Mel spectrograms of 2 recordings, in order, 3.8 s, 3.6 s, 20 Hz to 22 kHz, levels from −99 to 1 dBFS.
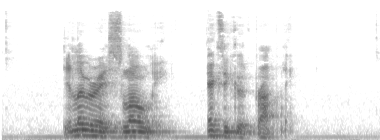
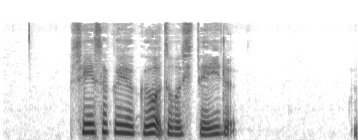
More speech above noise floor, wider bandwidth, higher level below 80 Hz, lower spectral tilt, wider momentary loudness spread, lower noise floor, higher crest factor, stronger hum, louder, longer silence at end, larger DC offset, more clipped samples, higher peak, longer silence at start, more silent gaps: second, 32 dB vs 57 dB; first, 16 kHz vs 11.5 kHz; about the same, -72 dBFS vs -68 dBFS; about the same, -5.5 dB/octave vs -5 dB/octave; first, 16 LU vs 11 LU; second, -68 dBFS vs -81 dBFS; about the same, 18 dB vs 18 dB; neither; second, -37 LUFS vs -24 LUFS; first, 0.95 s vs 0 s; neither; neither; second, -20 dBFS vs -10 dBFS; about the same, 0.65 s vs 0.75 s; neither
